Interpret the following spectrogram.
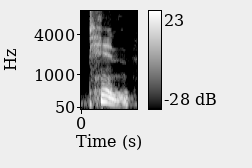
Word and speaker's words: pin: then he was like no it's pin and I still to this day in my 30s have to consciously think of pronouncing that word like that because my it's like inkling is to change that I sound to an e sound and that's called something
